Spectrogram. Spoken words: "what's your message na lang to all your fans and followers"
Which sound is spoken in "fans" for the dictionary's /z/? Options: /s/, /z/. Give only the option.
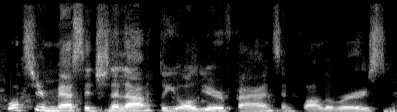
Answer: /s/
